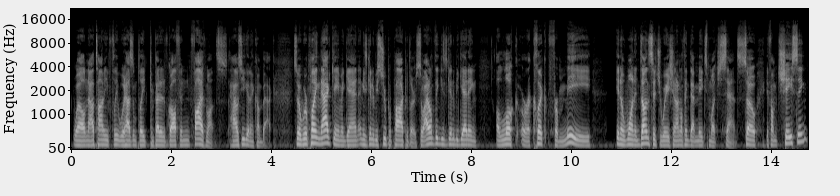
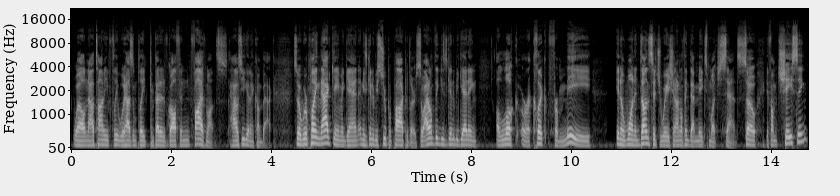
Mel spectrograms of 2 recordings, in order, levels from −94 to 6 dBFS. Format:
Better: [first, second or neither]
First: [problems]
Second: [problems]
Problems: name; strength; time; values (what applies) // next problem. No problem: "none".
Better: neither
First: none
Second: none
